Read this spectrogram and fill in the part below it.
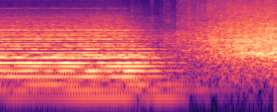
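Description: An orchestra and choir hold a loud final chord in a large hall.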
